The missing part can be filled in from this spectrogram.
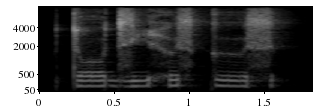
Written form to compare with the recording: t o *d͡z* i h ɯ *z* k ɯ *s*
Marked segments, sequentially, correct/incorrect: correct, incorrect, correct

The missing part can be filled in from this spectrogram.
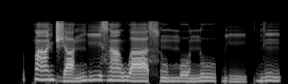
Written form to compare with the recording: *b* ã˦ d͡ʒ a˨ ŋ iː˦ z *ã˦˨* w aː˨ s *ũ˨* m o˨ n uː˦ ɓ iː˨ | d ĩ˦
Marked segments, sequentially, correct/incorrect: incorrect, incorrect, correct

